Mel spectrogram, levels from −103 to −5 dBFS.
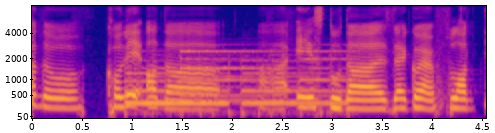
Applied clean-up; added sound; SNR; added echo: none; Electric guitar; 6 dB; none.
